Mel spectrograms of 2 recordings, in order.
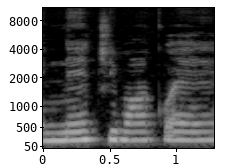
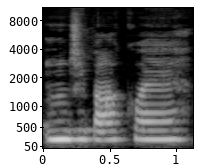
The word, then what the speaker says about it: ninjibakwe: You could say nijibakwe, ninjibakwe. A lot of my teachers are Eastern dialect, so I hear them mostly go njibakwe. The N is just like a small sound at the beginning, so that's what I tend to do.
